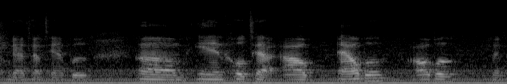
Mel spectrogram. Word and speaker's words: Alba: Alba, that's how you say it.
